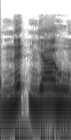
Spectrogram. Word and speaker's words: Netanyahu: the right and uh Netanyahu means uh give us give us yahwah na yahwah baman na yahwah that's how you say it all right he says Netanyahu all right um and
